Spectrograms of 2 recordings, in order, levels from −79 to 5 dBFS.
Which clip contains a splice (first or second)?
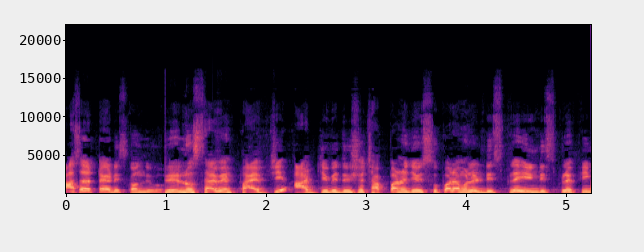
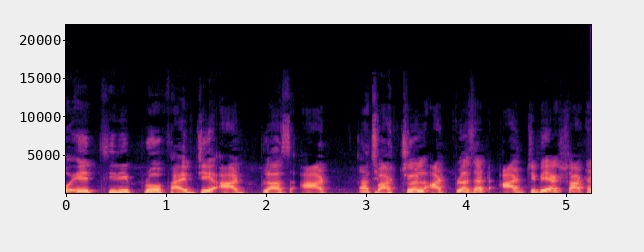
first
